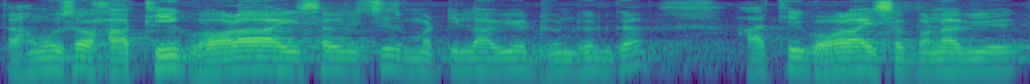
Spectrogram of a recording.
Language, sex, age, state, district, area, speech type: Maithili, male, 45-60, Bihar, Supaul, rural, spontaneous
